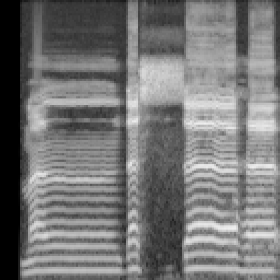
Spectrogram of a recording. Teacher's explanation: من نون ساکن کے بعد حروف اخفا کا حرف آیا ہے، اس لیے اخفا حقیقی ہوگا۔ سین کے اوپر کھڑی زبر ہے، ایک الف کے برابر کھینچ کر پڑھیں گے۔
